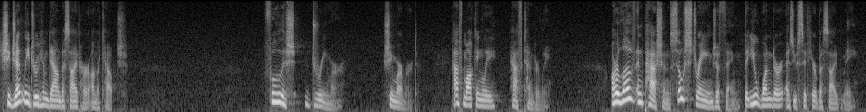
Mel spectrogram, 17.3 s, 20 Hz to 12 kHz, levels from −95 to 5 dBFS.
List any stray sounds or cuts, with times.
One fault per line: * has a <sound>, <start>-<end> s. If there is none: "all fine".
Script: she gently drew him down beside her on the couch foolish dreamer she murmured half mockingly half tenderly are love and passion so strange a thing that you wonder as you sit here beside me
all fine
